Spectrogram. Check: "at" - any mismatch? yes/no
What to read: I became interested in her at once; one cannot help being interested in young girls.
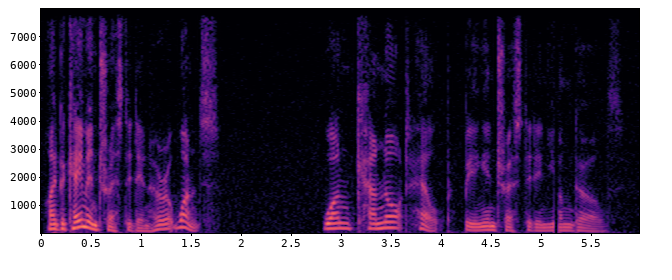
no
